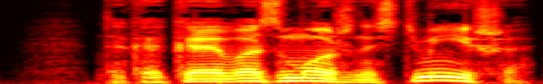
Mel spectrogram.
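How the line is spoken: Surprised exclamation. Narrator (Russian): удивленно воскликнул Федор Иванович

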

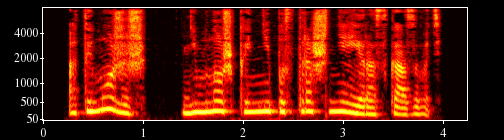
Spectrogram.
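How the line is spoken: Pleading gopher. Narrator (Russian): взмолился суслик

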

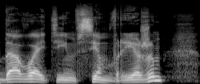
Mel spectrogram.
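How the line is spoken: Plain. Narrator (Russian): Лестер спросил

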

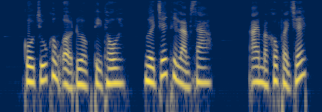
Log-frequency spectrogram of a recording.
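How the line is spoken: Angry. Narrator (Vietnamese): Bác Thành tức giận

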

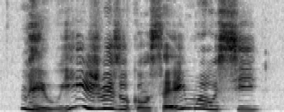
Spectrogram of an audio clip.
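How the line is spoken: Laughing reply. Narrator (French): répondit-elle en riant

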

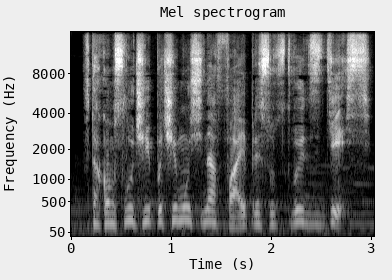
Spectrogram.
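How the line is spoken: Irritated question. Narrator (Russian): раздраженно спросила Мелис

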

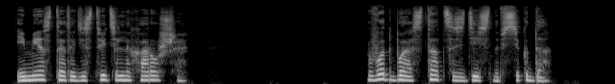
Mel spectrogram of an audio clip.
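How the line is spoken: Whisper. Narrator (Russian): прошептала Бажена

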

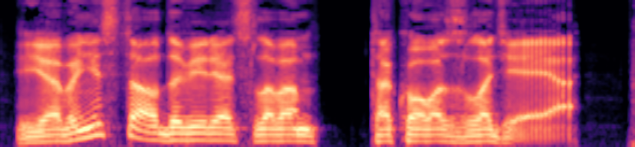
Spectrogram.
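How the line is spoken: Grumbling. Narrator (Russian): проворчал Милс

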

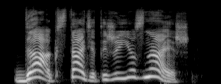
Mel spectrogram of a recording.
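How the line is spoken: Exclamation. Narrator (Russian): воскликнул он

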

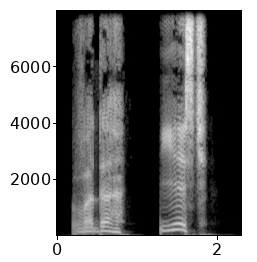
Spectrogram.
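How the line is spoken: Hoarse question, girl. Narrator (Russian): хрипло спросила девушка

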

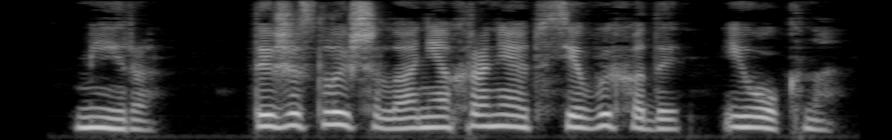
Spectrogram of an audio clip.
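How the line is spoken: Sighing. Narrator (Russian): вздохнула Вера

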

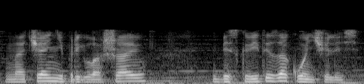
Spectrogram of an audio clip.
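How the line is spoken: Gloomy joke. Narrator (Russian): мрачно схохмил командир группы

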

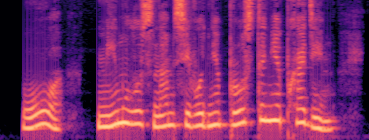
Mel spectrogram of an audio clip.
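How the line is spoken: Fervent anxious exclamation. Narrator (Russian): горячо воскликнула Джуб, больше всего тревожась, что принц откажется ждать чародея, и весь ее замысел рухнет

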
